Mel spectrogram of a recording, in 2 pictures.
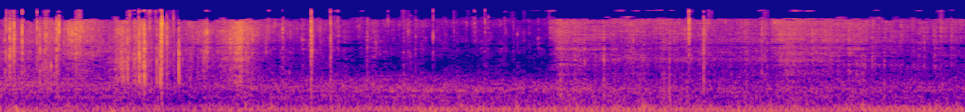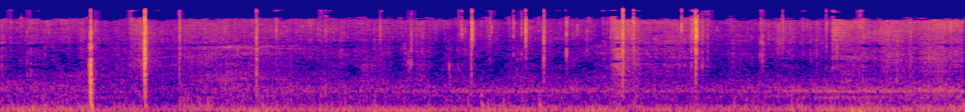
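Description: Campfire crackling, with scattered sharp pops over a steady low hum.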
